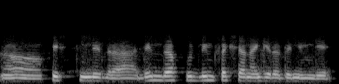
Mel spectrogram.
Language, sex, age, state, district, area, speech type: Kannada, female, 45-60, Karnataka, Mysore, urban, conversation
